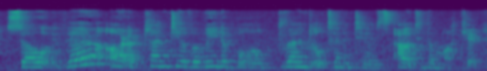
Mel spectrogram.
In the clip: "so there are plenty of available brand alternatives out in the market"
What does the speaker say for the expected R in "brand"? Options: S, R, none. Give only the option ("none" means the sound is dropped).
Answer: R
